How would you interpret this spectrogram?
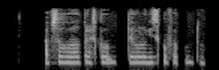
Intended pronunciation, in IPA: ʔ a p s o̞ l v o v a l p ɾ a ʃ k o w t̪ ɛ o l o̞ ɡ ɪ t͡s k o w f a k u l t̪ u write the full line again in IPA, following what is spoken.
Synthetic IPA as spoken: ʔ a p s o̞ l v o v a l p ɾ a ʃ k o w t̪ ɛ o l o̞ ɡ ɪ t͡s k o w f a k u l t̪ u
